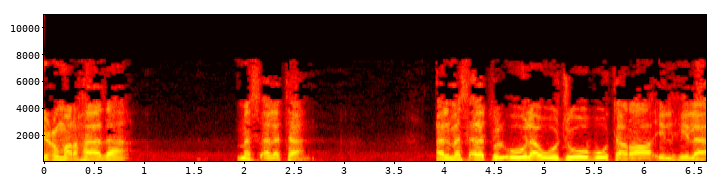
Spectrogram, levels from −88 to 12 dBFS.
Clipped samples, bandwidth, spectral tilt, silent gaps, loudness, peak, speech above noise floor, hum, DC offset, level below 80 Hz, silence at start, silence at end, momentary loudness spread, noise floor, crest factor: under 0.1%; 8 kHz; -6 dB/octave; none; -17 LUFS; -4 dBFS; 39 dB; none; under 0.1%; -52 dBFS; 0 s; 0 s; 8 LU; -55 dBFS; 14 dB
